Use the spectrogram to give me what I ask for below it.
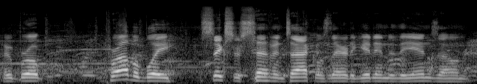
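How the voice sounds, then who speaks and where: With a fairly high pitch, a steady tone, and a moderate pace, a headset-wearing commentator calls an outdoor high school football game live. Music plays and the crowd can be heard behind him as his energy rises on big plays.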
